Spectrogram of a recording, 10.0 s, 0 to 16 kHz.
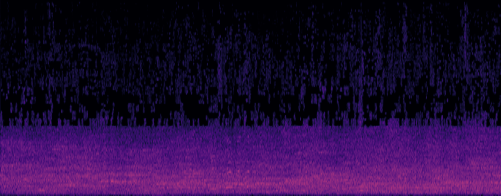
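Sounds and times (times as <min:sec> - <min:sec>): crowd of children talking: 0:00.0 - 0:10.0.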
